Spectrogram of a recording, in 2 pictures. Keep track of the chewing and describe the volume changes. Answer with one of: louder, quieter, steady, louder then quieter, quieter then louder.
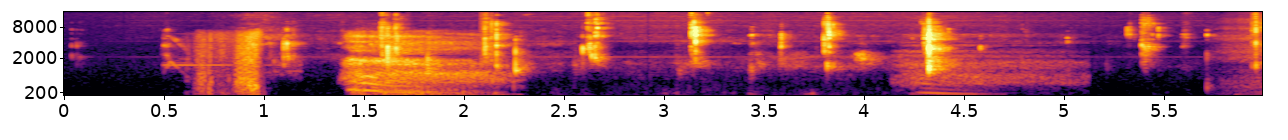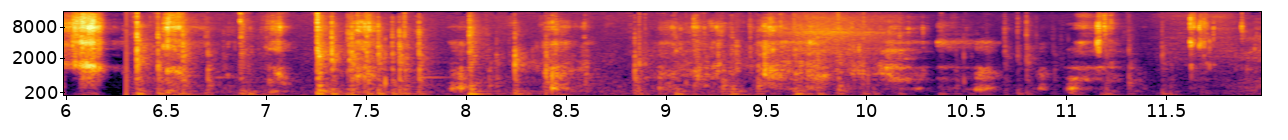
louder then quieter.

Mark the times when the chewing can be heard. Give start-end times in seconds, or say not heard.
0.5-4.6, 5.3-11.9.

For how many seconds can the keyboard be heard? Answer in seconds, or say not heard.
6 s.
